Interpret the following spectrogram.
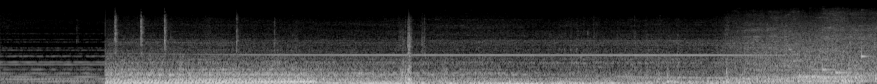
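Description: Soft background music for about a second, then a sudden loud, low rumble inside the Cirrus SR22's cockpit from its engine running at low power while it taxis on the ramp. A few sharp clicks and a steady high whine sit over it, and the noise turns hissier near the end.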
